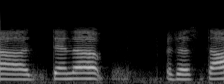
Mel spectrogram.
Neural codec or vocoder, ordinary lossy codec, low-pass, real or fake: codec, 24 kHz, 0.5 kbps, DualCodec; MP3, 24 kbps; 7.2 kHz; fake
